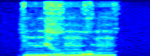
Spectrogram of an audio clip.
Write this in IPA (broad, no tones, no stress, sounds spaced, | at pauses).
nʲ o m o̰ m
